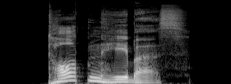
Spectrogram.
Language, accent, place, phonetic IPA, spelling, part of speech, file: German, Germany, Berlin, [ˈtɔʁtn̩ˌheːbɐs], Tortenhebers, noun, De-Tortenhebers.ogg
- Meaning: genitive singular of Tortenheber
